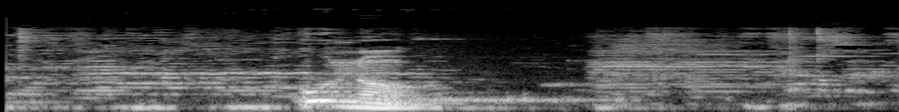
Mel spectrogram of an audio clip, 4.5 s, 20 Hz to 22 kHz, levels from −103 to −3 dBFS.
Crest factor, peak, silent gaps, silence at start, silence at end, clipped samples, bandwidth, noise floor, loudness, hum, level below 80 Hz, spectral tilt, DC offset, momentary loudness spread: 18 dB; -2 dBFS; none; 0.05 s; 0.2 s; under 0.1%; 8.6 kHz; -38 dBFS; -16 LUFS; none; -60 dBFS; -8 dB/octave; under 0.1%; 24 LU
